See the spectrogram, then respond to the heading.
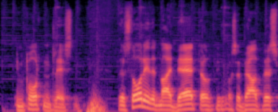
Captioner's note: air whooshing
